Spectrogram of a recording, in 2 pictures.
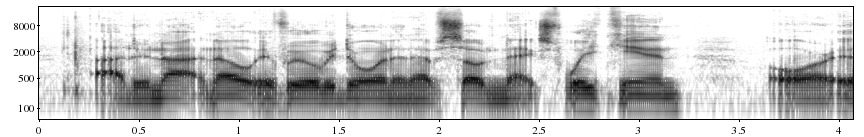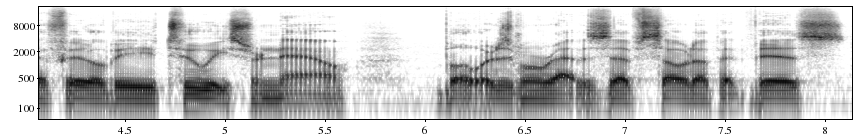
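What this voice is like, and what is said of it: Hoarse, strained voice. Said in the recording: “I feel like I'm losing my voice. I think I'm getting sick.”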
